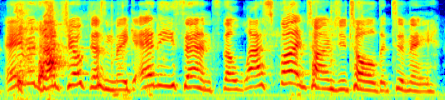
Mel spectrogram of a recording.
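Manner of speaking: loud, exasperated complaint; loud exasperation. Acted. Fellow character rebuking Eamon over a stale joke, loudly exasperated. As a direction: raise the voice, fed up with the joke.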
